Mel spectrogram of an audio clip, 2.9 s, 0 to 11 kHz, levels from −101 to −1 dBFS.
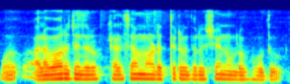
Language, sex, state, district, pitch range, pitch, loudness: Kannada, male, Karnataka, Koppal, 120-135 Hz, 130 Hz, -18 LUFS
